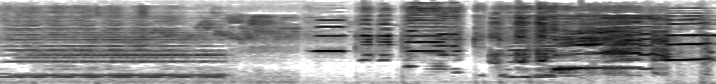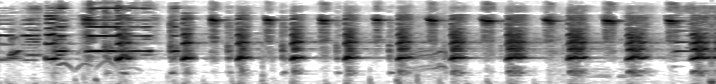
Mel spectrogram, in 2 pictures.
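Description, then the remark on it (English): A harmonica plays steady chords while Nelson, a singing donkey, joins in with squeaky brays, then settles into quick rhythmic breathy huffs, almost like beatboxing along to the tune. “Number one, the donkey was more beatboxing than singing there.”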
